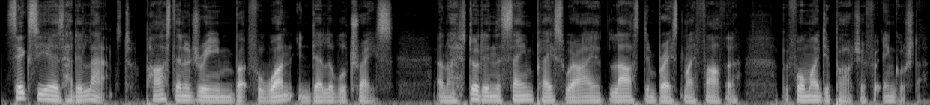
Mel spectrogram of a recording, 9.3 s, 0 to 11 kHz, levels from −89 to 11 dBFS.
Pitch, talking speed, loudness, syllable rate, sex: 95 Hz, 205 wpm, -22 LUFS, 6.3 syllables/s, male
